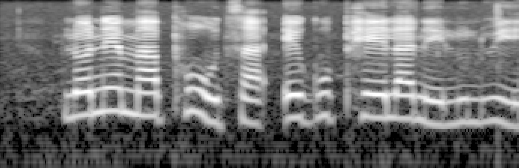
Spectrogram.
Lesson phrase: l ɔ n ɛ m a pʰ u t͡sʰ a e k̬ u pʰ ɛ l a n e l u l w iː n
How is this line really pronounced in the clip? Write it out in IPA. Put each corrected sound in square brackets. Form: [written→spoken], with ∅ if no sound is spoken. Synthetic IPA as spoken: l ɔ n ɛ m a pʰ u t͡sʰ a e k̬ u pʰ ɛ l a n e l u l w iː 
